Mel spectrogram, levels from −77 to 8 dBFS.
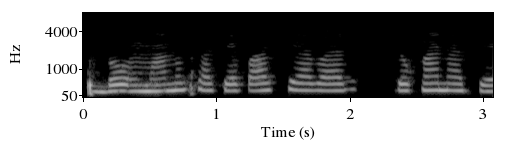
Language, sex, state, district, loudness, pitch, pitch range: Bengali, female, West Bengal, Malda, -29 LUFS, 240 Hz, 230-250 Hz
